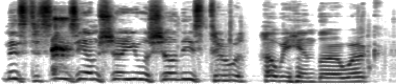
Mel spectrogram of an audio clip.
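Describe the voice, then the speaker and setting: A man's voice: high voice, animated, normal speed, noisy background, voice pushed up. A man voicing a blustering mafia boss with emphatic, theatrical gangster patter in a comedy script read. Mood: upbeat. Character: mafia Don, blustering boss with cotton-stuffed mouth.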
